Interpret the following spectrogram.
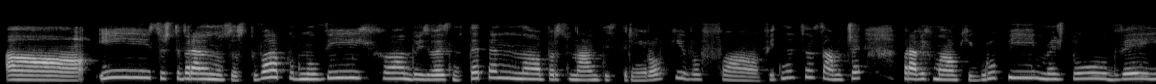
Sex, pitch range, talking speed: female, 210-270 Hz, 130 wpm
